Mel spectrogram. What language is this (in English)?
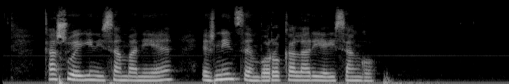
Basque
